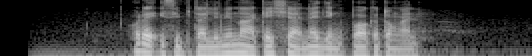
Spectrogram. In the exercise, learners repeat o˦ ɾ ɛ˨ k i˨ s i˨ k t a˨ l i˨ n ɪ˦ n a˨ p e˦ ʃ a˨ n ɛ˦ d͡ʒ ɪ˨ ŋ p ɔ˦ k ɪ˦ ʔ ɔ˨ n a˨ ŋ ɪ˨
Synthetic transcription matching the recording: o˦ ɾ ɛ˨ ʔ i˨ s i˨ p t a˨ l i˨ n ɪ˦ n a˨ k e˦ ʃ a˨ n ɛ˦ d͡ʒ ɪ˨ ŋ p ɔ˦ k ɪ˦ t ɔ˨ ŋ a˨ n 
